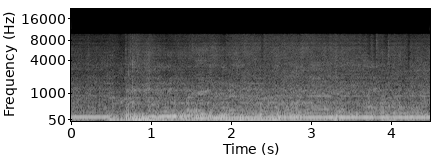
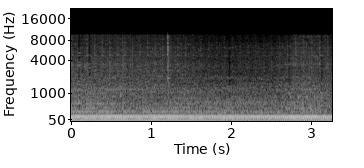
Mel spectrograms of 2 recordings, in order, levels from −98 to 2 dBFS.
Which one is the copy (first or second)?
first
